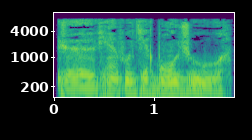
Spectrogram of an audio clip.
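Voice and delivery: high, slow, choked quaver; quavering strangled voice. A narrator's reading. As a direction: squeeze it out as if your neck is pressed. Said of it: "chevrota-t-il, la voix étranglée". (voix chevrotante et étranglée)

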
